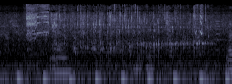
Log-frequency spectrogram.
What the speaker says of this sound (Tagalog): Nalagyan natin siya ng kunting tubig.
